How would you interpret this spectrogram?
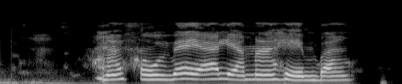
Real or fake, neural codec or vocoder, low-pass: fake; codec, 16 kHz, 8 kbps, FunCodec, trained on LibriTTS, 25 frames a second; 7.2 kHz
